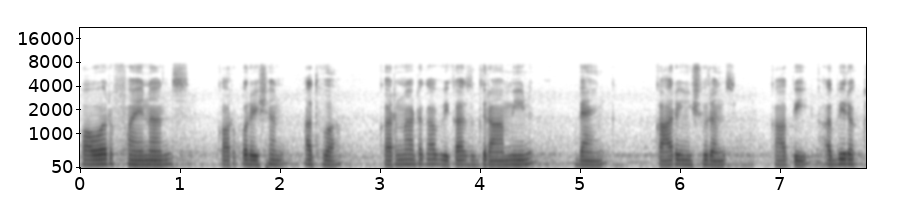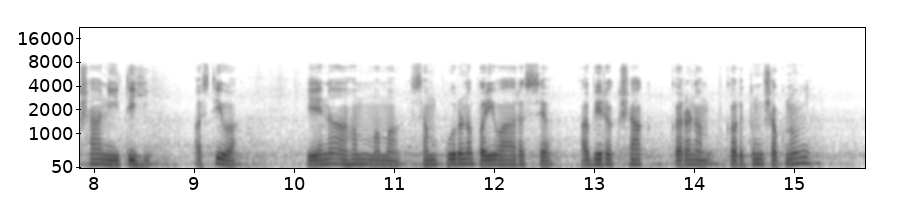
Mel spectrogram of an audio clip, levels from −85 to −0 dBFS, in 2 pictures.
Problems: none marked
